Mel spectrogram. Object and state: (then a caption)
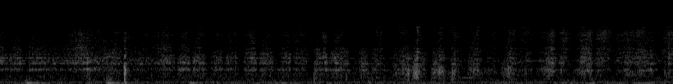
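Darbuka drum with plastic head, rubbed. A flat palm and fingers rub across the white plastic membrane of a hollow, hand-held darbuka drum, making quiet, continuous brushing and scraping strokes. A single sharp tap stands out early on, and a low hum sits under the rubbing throughout.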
